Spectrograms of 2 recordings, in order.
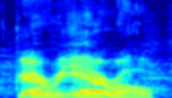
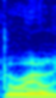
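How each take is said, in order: First: The name has an 'ee' sound after the r. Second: The name has no 'ee' sound after the r. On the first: The speaker calls it right. "it's Guerre- Guerriero" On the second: The speaker calls it wrong. "don't say Guerrero"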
